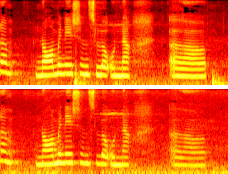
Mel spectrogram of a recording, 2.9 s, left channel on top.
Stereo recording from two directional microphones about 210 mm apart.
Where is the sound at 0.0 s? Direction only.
30° left (ahead or behind).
